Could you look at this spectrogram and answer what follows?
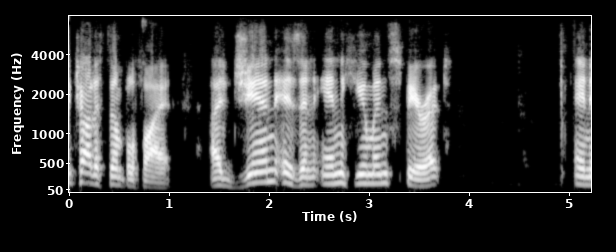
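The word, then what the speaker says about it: djinn: they are not and I spell it DJ i n n Jin and you have you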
